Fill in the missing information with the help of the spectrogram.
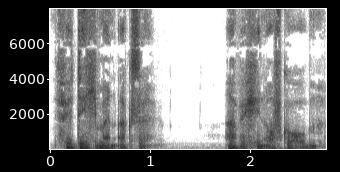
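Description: A man's voice: fairly low pitch, lively intonation, moderate pace, fairly bright tone, slightly rough, no room sound, studio quality, heavily acted. A man voicing a stern, obsessive old professor on an expedition, commanding and stubborn, in an audiobook reading. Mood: tender. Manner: stubborn, commanding, tender at times.

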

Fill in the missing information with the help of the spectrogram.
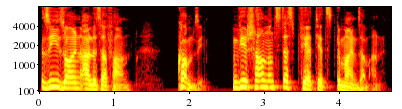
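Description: A man voicing a calm, unshakably composed male detective in a raised voice. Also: fairly high pitch, normal speed, dry recording, clean studio sound, voice pushed up, heavily acted. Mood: calm, revealing.

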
